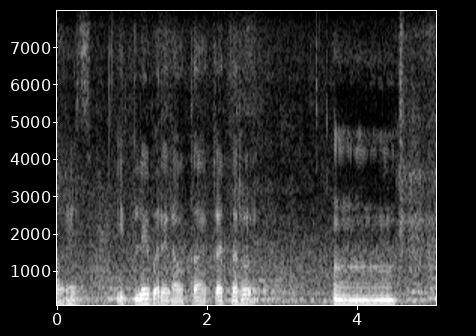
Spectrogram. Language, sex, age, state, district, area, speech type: Goan Konkani, male, 45-60, Goa, Pernem, rural, spontaneous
